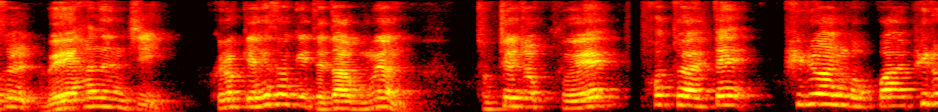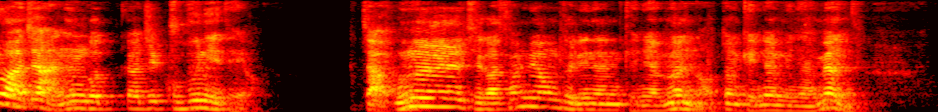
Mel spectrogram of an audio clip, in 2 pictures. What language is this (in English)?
Korean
